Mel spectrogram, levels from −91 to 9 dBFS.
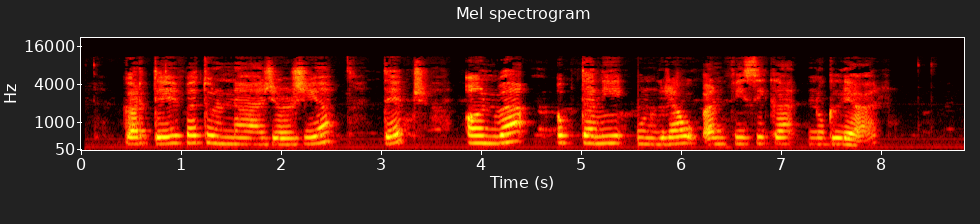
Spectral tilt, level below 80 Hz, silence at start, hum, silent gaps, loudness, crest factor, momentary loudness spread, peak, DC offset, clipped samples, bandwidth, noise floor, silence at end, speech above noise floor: -1.5 dB/octave; -72 dBFS; 0.45 s; none; none; -23 LUFS; 20 dB; 10 LU; -4 dBFS; under 0.1%; under 0.1%; 11.5 kHz; -60 dBFS; 0.85 s; 37 dB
